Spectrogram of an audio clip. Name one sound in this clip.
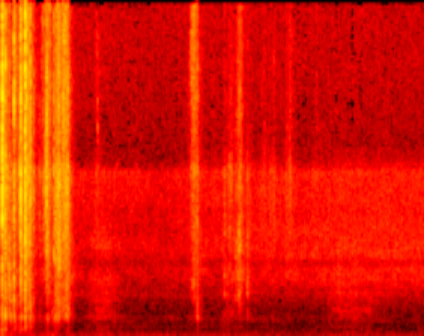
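Playing cards shuffle and slide against each other.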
